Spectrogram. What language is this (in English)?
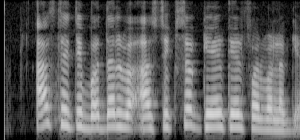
Gujarati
